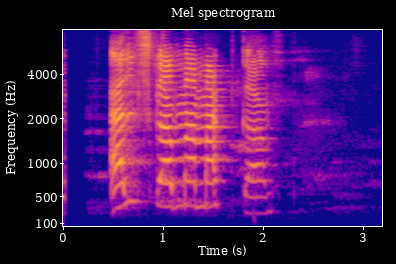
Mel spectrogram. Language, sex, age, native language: Icelandic, female, 8, Icelandic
